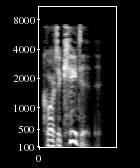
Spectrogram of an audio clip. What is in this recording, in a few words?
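"corticated", British English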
